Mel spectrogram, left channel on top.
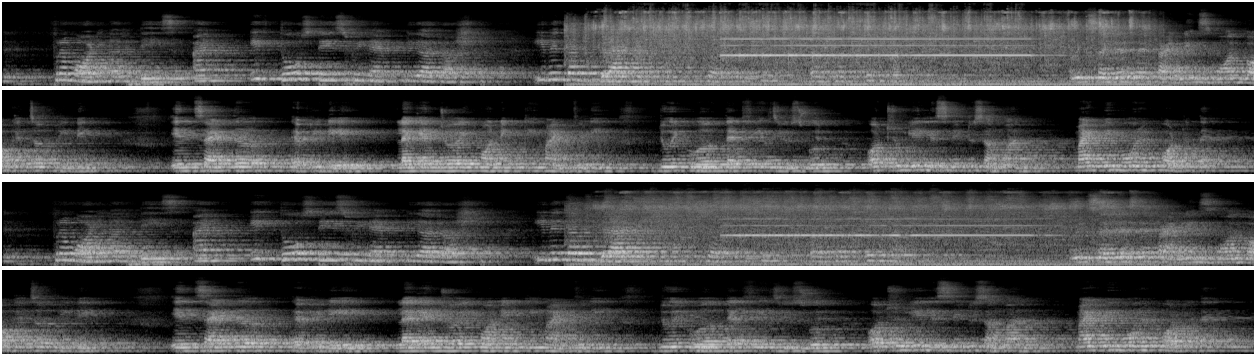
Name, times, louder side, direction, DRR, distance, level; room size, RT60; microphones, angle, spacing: voice 1, 0.5-4.7 5.3-9.3, equal, 10° left, -5 dB, 0.8 m, -22 dB
Coin (dropping), 5.6-11.6, left 5 dB, 85° left, 0.8 m, -19 dB
voice 2, 10.7-13.5 13.9-16.1 16.5-20.8 21.2-22.8 23.2-24.6, left 1 dB, 45° left, -5 dB, 2.1 m, -20 dB
8.7 x 5.3 x 6.4 m, 2.6 s
head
